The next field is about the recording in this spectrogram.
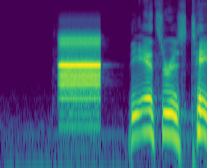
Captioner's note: buzzer sounds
